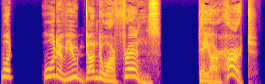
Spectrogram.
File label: Male Tauren; Guff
